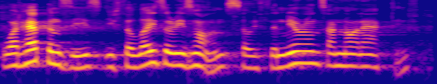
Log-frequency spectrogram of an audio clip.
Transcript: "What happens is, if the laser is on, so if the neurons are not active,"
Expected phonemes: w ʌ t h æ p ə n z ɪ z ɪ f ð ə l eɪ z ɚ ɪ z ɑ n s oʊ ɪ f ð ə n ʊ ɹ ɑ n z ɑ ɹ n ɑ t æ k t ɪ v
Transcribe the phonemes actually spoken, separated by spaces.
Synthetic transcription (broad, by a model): w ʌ t h æ p ə n z ɪ z ɪ f ð ə l eɪ z ɚ ɪ z ɑ n s oʊ ɪ f ð ə n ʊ ɹ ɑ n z ɑ ɹ n ɑ t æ k t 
